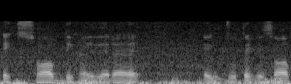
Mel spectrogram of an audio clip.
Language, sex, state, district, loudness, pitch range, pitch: Hindi, male, Uttar Pradesh, Budaun, -25 LUFS, 90-100 Hz, 95 Hz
